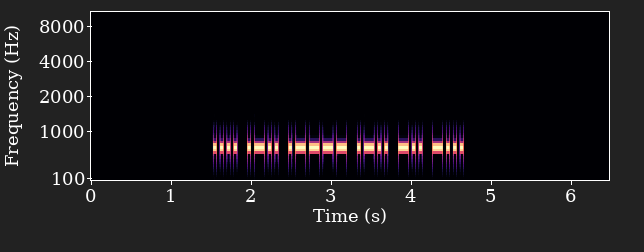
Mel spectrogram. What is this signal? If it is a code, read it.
Morse code, heard as a keyed tone, about 28 wpm, 700 Hz. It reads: HL1LDB
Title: DXCC-100 Call Signs - 6 Characters - 28wpm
